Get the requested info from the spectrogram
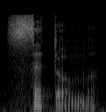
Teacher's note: H is not pronounced, okay? So you've got the sound of O at the beginning of this word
